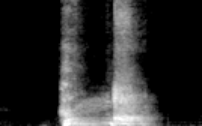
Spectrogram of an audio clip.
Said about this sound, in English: I sneezed. It happened.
